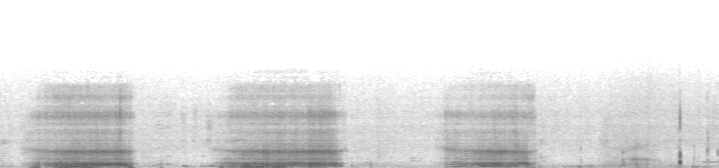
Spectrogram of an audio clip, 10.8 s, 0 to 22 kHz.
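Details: Person sleeping and snoring loudly, likened to a garbage disposal with a nail in it: three loud, rough, rattling snores on the in-breath with quiet pauses, about 17 breaths a minute; ordinary snoring.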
